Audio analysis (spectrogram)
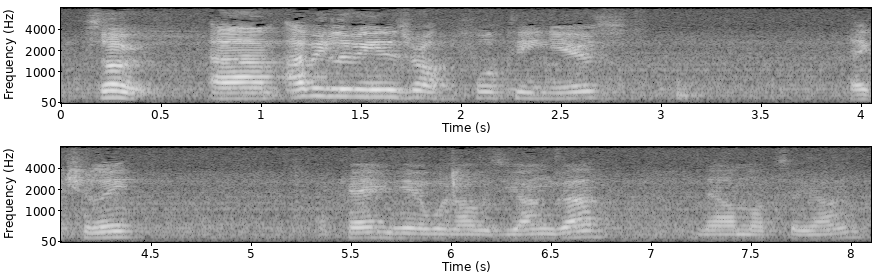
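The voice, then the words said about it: New Zealand accent. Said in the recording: “any guesses on my accent? ... New Zealand is the correct answer.”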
